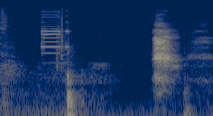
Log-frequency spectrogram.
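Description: Mobile phone ringtone sounding an incoming call, heard as a short steady tone about half a second in. A sharp click follows, then a short hiss near the end.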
